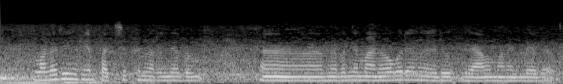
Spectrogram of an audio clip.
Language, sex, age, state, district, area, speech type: Malayalam, female, 45-60, Kerala, Thiruvananthapuram, rural, spontaneous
